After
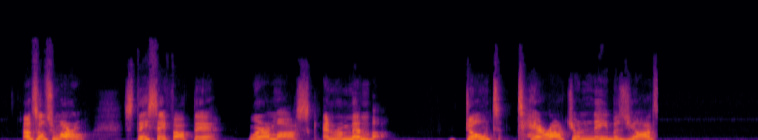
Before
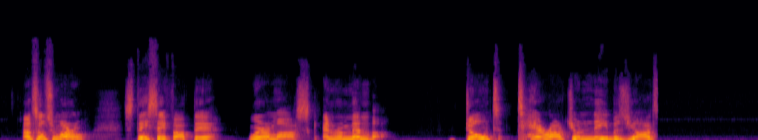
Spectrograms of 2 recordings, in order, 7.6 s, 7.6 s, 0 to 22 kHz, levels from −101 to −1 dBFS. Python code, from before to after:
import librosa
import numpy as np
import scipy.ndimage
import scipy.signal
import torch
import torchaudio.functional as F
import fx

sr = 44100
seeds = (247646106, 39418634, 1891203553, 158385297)

y = fx.peak_eq(x, sr, hz=440.0, db=-15.0, octaves=1.2)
